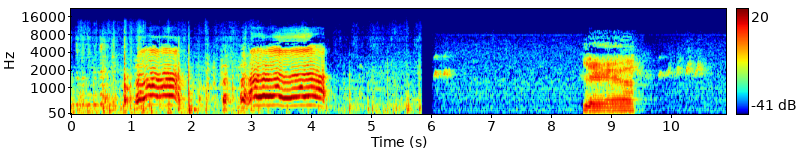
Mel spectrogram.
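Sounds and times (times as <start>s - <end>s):
goat bleat: 0.0s - 4.4s.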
